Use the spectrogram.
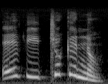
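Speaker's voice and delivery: high, firm princess; cartoon princess. A narrator's reading. Princess refuses again. (princesa firme con voz aguda)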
